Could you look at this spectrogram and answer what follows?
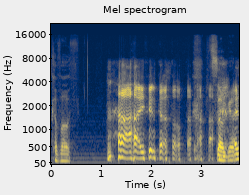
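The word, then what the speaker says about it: Kvothe: He goes, "It's pronounced Kavoth."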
